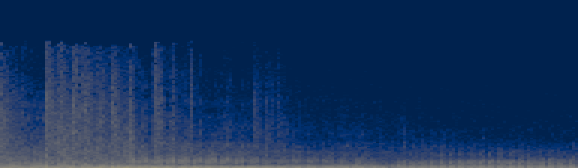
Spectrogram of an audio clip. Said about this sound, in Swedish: Jesus hinner knappt bli rädd innan han ser vapnets mynning. En svärm av kulor genomborrar karossen innan motorcykeln gasar därifrån.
